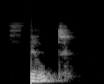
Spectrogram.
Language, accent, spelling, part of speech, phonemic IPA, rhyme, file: English, Southern England, stilt, noun / verb, /stɪlt/, -ɪlt, LL-Q1860 (eng)-stilt.wav
- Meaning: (noun) Either of two poles with footrests that allow someone to stand or walk above the ground; used mostly by entertainers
